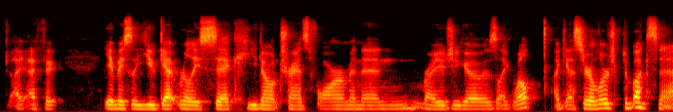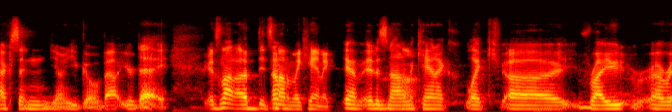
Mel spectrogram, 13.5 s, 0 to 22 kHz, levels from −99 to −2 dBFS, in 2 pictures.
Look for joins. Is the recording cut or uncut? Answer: cut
